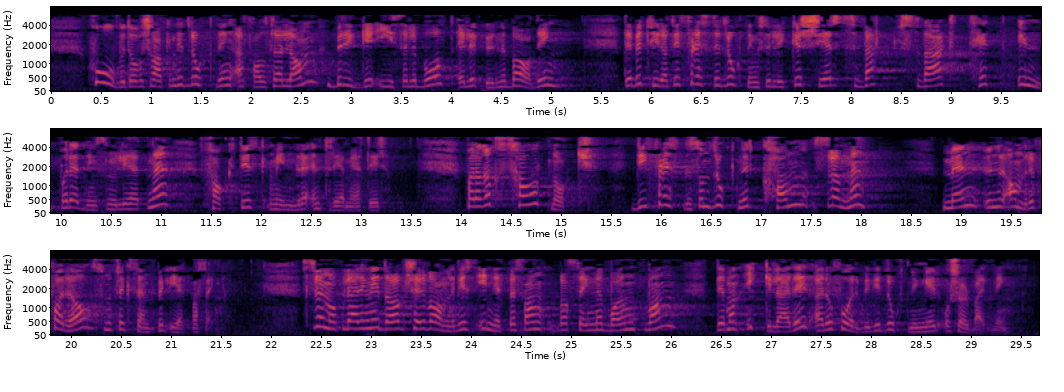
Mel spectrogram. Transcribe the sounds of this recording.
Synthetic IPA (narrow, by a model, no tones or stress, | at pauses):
huːʋəd̪oːʋəʂɑːkənt̪ɪld̪ɾʊknɪŋʔæ̰ɾfɑlːfɾɑlɑnːbɾʏɡːəʔiːsɛlːəɾboːt̪ʰɛlːəɾʉnːəɾbɑːd̪ɪŋ | d̪̥ɛbət̪ʰyːɾɑt̪̚d̪ɪflɛst̪əd̪ɾʊknɪŋsʉd̪ʏkːəʂeːɾsʋæʈsʋæːʈt̪ʰːɛt̪ːɪnːpʰɔɾɛd̪nɪŋsmʉːlɪɡheːt̪ənəfɑkt̪ɪskmɪnd̪ɾəʔɛnt̪ʰɾeːmḛːt̪əɾ | pʰɑɾɑd̪ɔksɑːlt̪nɔkd̪ɪflɛːst̪əsɔmd̪ɾʊknəɾkʰɑnsʋɛmːə | mɛnʉnːəɾɑnd̪ɾəfɔɾhɔlsɔmfɔɾɛksɛmpəlʔɪɛt̪̚bɑsɛ̰ŋ | sʋɛmːəɔplæːɾɪŋənəɪd̪ɑːɡʂeːɾʋɑːnlɪʋiːsɪnːɪɛt̪bbɑsɛŋmɛʋɑɾmt̪ʋɑnːd̪ɛmɑnɪkːəlæːɾəɾæɾɔfoːɾəbʏɡːəd̪ɾʊknɪŋəɾɔ̰ʂøːɽbæ̰ɾɡnɪ̰ŋ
